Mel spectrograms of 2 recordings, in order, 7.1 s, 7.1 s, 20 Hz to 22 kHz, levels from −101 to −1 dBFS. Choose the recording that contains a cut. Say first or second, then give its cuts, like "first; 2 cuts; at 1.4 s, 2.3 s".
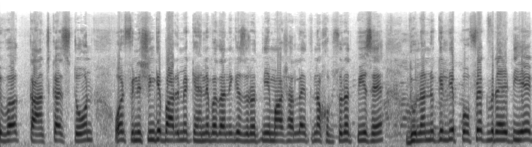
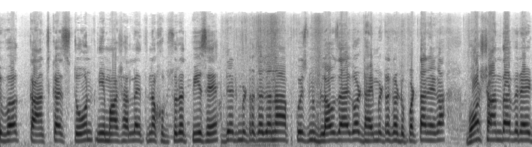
second; 2 cuts; at 1.3 s, 3.0 s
